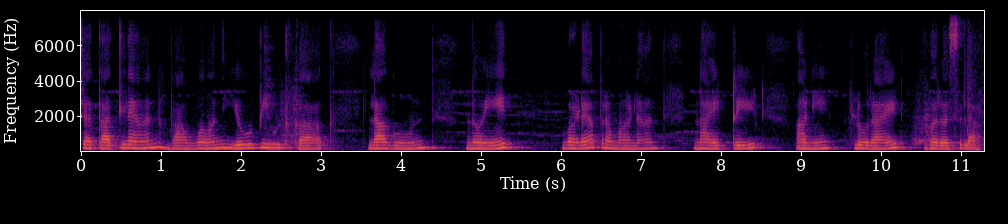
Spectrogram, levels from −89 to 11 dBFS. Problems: constant background noise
